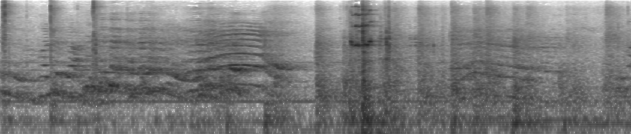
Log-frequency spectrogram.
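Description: People talking, children's voices among them, with one loud thump and a short high-pitched sound about five seconds in.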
